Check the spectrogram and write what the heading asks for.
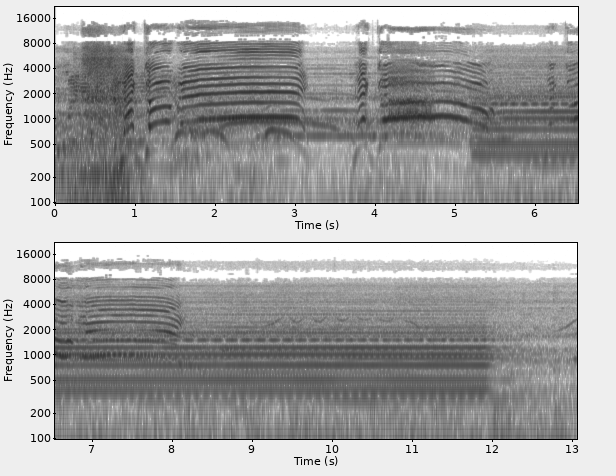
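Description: Arena sound system playing the team's intro. Sweeping, bending pitched sounds fill the first few seconds, then a chord of steady tones is held from about five seconds in, like a long horn blast.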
